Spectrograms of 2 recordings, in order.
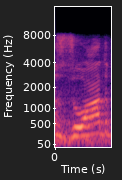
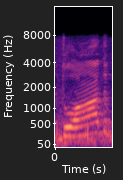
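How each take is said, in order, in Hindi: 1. इसकी शुरुआत z जैसी ध्वनि से होती है। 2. इसकी शुरुआत सामान्य d ध्वनि से होती है। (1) "जुआद पढ़ेंगे तो फिर जा के मुशाबे हो जाएगा" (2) "द्वाद पढ़ेंगे तो दाल के मुशाबे हो जाएगा"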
